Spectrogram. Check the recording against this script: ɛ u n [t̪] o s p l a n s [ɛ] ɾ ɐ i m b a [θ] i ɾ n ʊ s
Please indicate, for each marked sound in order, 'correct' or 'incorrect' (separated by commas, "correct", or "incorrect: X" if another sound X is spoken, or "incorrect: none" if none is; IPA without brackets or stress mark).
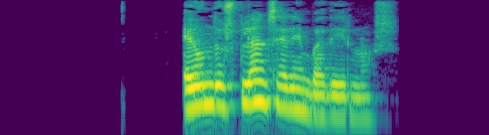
incorrect: d̪, correct, incorrect: ð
